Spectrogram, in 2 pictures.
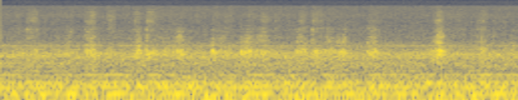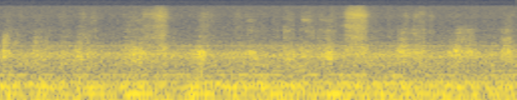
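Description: Sharpie felt-tip marker writing on paper: a run of short, irregular scratches and squeaks as the letters are stroked out.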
